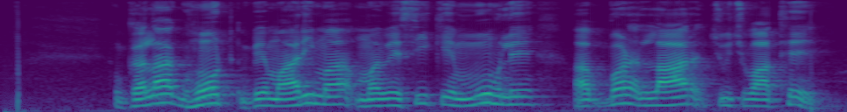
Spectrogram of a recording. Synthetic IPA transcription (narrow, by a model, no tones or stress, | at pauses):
ɡəlaɡʱõːʈbeːmaːɾimãməʋeːsikemũːɦle | ə̰bəɽlaːɾt͡ʃuːt͡ʃwaːt̪ʰeː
